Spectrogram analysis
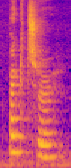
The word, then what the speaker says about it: picture: اخر حاجة بقى واسهل حاجة هي تشر T U R E تشر. picture مش بيكتشر ولا بيكتشر, لا picture.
